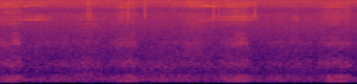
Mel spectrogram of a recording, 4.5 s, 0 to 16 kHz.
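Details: Softer, fainter purring from Bubba the pet cat, a low rumble with gentle swells about every 1.3 seconds, partly blurred by a hiss of background noise.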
